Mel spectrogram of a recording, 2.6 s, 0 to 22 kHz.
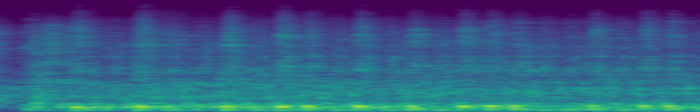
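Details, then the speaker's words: Old machine just revived, charging around 13 volts, oil leak suspected: fires quickly and settles into a steady even idle with regular low thump, exhaust sounds like an old boat; no knocks or misses, healthy. "It simply just starts completely amazing. So it's it's that easy and it it just works. It's I am so impressed by this machine. I kind of like the sounds, strangely enough. It actually sounds like an old boat or something."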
